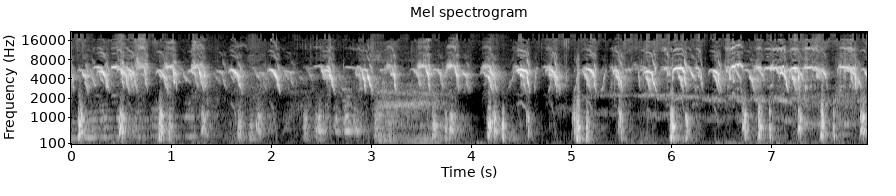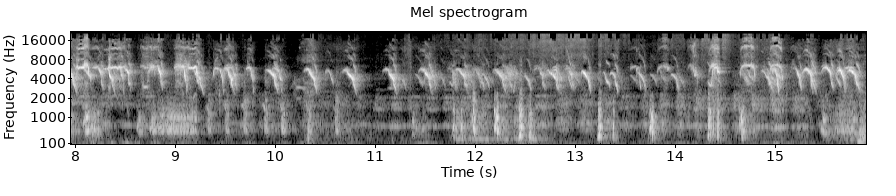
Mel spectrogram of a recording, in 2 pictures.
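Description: Two hens lead a group of six chicks, clucking repeatedly and loudly up close, with rapid high chick peeps chirping continuously throughout.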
